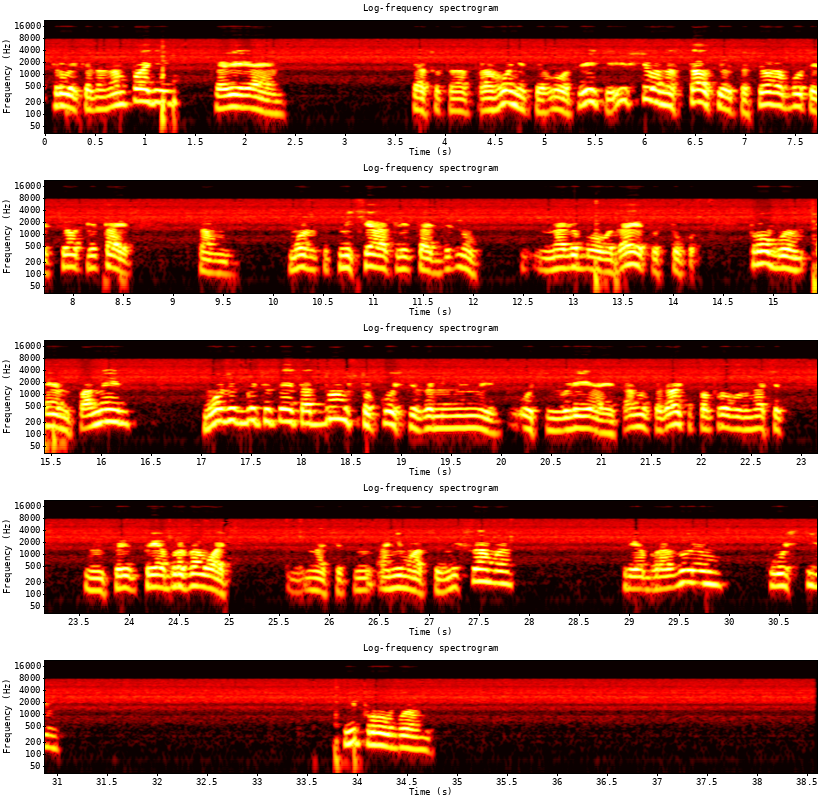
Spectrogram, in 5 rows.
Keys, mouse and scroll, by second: 0.1 KP_3, 1.1 space, 13.2 space, 14.2 click, 15.3 n, 17.3 click, 24.2 click, 25.6-32.6 drag, 33.7 space.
